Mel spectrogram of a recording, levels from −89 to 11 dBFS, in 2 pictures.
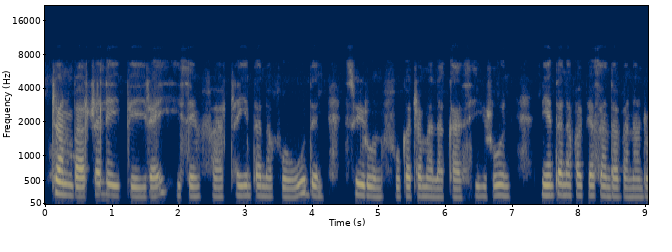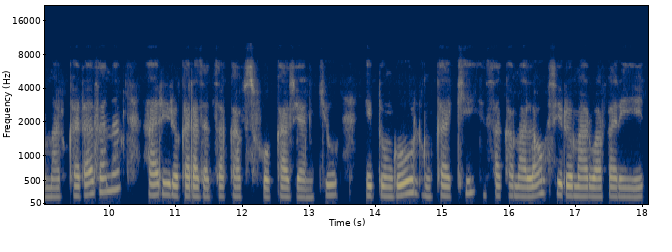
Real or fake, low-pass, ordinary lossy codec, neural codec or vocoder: real; 7.2 kHz; Opus, 32 kbps; none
